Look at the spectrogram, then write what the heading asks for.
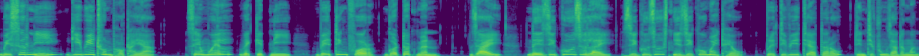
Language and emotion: Bodo, neutral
